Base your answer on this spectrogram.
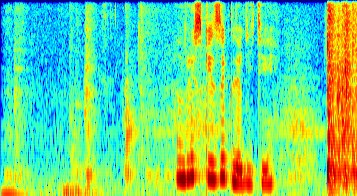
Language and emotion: Russian, neutral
